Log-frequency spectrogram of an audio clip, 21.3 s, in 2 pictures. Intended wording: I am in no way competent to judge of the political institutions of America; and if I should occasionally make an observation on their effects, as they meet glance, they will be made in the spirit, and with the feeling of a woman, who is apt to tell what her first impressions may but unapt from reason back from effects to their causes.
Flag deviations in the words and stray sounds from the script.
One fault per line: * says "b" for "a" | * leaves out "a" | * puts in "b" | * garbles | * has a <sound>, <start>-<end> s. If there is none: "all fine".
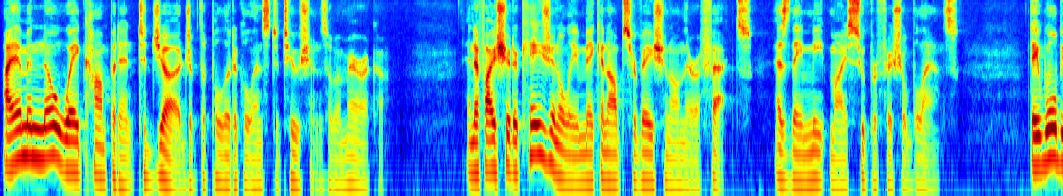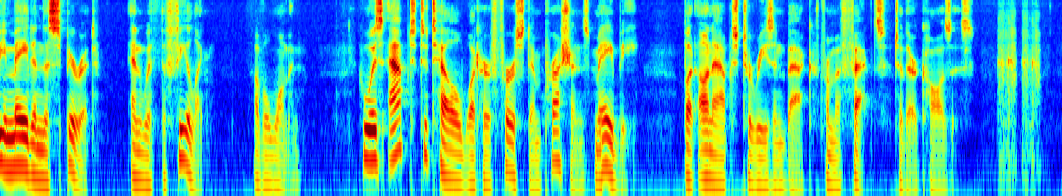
* puts in "my superficial"
* puts in "be"
* says "to" for "from"
* has a laugh, 20.6-21.0 s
